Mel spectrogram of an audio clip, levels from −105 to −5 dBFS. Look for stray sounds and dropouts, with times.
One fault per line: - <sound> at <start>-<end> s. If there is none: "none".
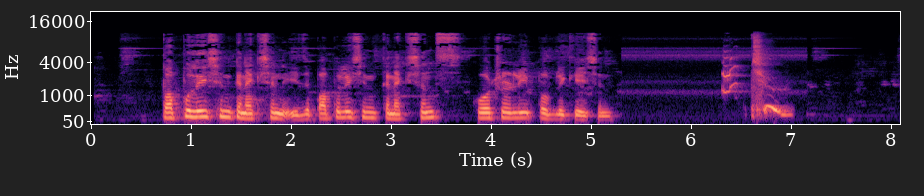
- sneeze at 6.3-7.1 s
